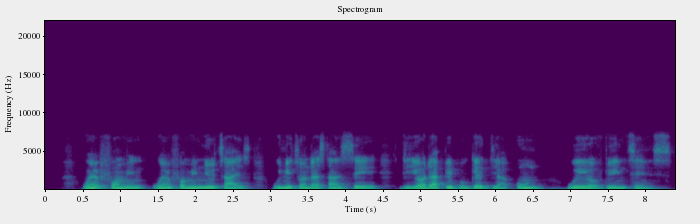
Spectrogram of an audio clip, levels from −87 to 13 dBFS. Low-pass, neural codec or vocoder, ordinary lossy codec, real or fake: 7.2 kHz; none; Opus, 32 kbps; real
